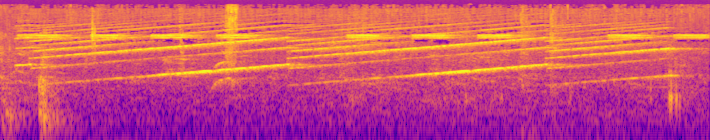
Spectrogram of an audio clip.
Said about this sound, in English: I think it was just an alarm.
